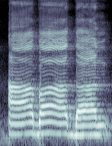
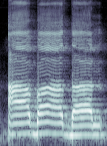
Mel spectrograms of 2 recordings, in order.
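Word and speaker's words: أَبَدًا: আহাদুন এবার একসাথে পড়ুন হামজা জবর আ বা জবর বা আবা দা আলিফ দুই জবর দান আবাদান কিভাবে পড়ব আবাদান আরো একবার আবাদান আরো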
